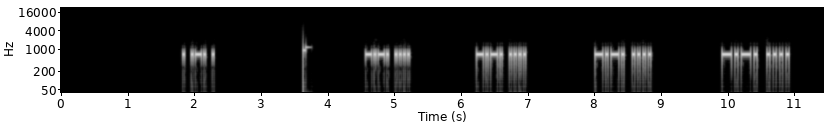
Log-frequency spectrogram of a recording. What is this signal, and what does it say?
Morse code, heard as a keyed tone, about 33 wpm, 700 Hz. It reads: ERE CH CH CH CH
